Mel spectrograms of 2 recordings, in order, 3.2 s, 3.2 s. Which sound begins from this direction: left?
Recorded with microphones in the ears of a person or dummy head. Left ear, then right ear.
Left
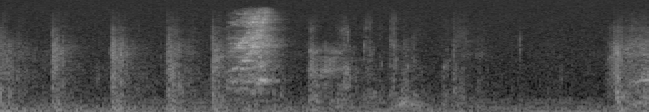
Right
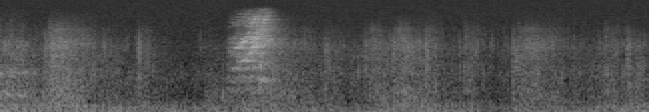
Cutlery clinking, at 1.1 s.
